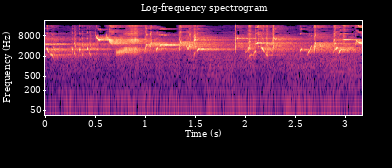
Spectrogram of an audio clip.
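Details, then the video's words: Hybrid canary recorded in 2023 singing a varied, high whistled phrase: long clear held tones mixed with quick chirps and short trills, shifting pitch from note to note, with no other clear sounds around it. "تغريد هجين التفاحي"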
